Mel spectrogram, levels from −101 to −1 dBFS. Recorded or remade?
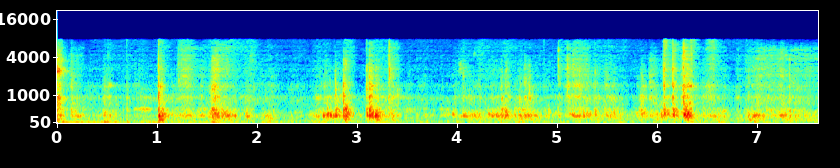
remade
